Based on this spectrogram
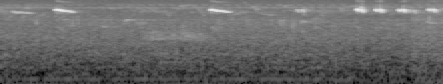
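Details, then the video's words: At Medhe in the Tilari area, a common kingfisher gives piercing high whistled notes, first spaced singly, then a fast run of four sharp notes near the end, over soft background hiss. "Common Kingfisher"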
